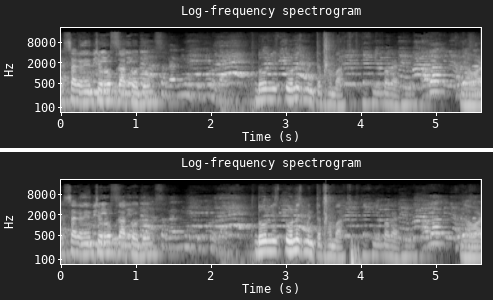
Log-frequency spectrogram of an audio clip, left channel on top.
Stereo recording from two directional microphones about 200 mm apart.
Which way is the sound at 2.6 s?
25° right (ahead or behind).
